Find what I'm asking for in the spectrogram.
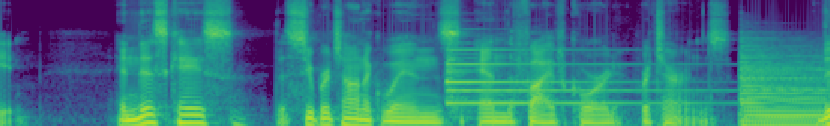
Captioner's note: bell; chord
